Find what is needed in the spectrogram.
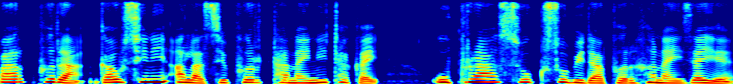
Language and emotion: Bodo, neutral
